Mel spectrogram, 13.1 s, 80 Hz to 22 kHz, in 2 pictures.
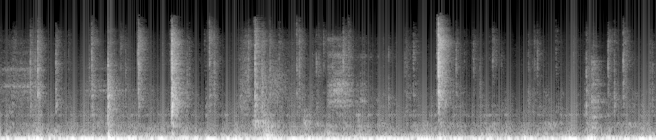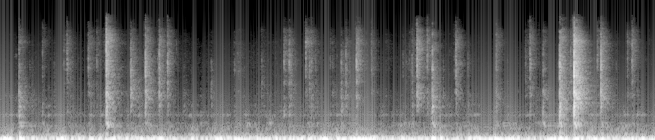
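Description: Freshly lit wood fire burning in the firebox of a new Narvi 16 Black sauna stove: logs crackling with irregular sharp pops over a steady low rumble.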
